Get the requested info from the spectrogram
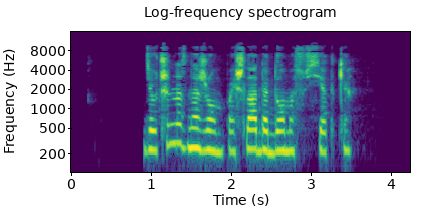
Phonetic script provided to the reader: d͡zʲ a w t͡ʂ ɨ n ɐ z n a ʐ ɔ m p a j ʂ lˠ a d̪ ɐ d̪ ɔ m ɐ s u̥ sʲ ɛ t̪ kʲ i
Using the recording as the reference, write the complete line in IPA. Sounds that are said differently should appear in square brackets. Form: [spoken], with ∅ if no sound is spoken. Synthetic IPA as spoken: d͡zʲ a w t͡ʂ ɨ n ɐ z n a ʐ ɔ m p a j ʂ lˠ a d̪ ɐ d̪ ɔ m ɐ s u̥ sʲ ɛ t̪ kʲ i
